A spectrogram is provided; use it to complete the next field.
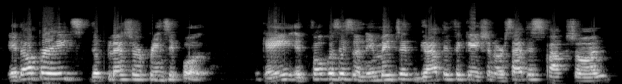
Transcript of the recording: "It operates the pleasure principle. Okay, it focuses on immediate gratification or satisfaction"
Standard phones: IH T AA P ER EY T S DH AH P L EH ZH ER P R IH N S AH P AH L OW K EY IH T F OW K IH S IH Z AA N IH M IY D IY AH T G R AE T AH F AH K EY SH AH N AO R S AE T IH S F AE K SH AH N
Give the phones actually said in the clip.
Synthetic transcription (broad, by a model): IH T AA P ER EY T S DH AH P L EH SH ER P R IH N S AH P AH L OW K EY IH T F OW K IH S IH S AA N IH M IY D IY T G R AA T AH F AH K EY SH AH N AO R S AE T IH S F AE K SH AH N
